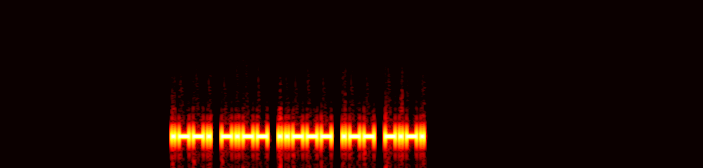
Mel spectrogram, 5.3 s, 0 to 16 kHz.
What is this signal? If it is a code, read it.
Morse code, heard as a keyed tone, about 46 wpm, 700 Hz. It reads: PY2WC
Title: DXCC-100 Call Signs - 5 Characters - Repeated 2x - 45wpm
